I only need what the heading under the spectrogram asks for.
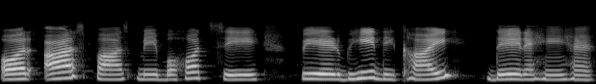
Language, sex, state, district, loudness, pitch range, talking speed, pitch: Hindi, female, Jharkhand, Palamu, -19 LUFS, 230-270 Hz, 120 wpm, 235 Hz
